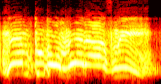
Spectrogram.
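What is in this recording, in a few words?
Hungarian aircraft damaged mood high, speech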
